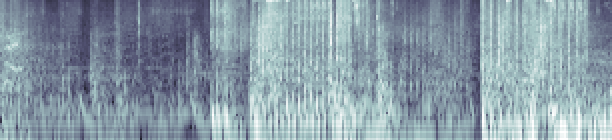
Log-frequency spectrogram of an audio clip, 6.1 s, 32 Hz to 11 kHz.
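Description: Rapid bursts of submachine gun fire crackle in two loud volleys in Call of Duty: Black Ops 7 Warzone, separated by a brief quieter stretch, with game-like sound effects and no speech.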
